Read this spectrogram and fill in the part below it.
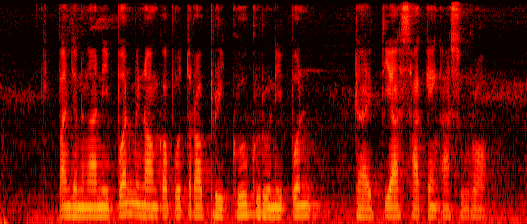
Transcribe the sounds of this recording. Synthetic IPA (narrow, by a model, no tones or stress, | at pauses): paɲd͡ʒənəŋanipʊnminɔŋkɔput̪ɾɔb̥ɾiɡ̥ṳɡ̥ṳɾunipʊn | ɖ̥ä̤it̪iasakɪŋʔasuɾɔ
